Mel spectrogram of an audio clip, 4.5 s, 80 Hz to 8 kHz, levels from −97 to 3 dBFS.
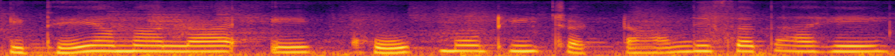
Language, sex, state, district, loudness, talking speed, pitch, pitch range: Marathi, female, Maharashtra, Gondia, -13 LUFS, 105 wpm, 255 Hz, 225-265 Hz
